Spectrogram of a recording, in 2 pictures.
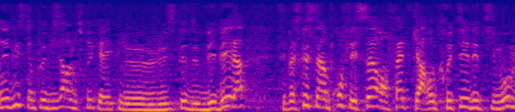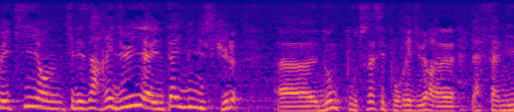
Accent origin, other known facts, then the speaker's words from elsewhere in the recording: France; On va le mettre en français, puisque nous sommes français.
